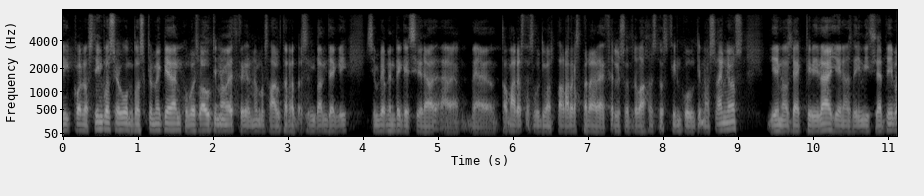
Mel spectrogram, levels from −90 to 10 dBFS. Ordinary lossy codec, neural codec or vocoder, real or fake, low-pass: none; codec, 16 kHz, 1 kbps, FreqCodec, larger model; fake; 7.2 kHz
